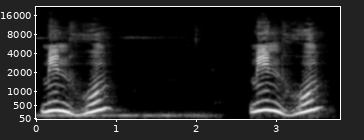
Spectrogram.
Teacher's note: نون ساکن کے بعد ہا تو اظہار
